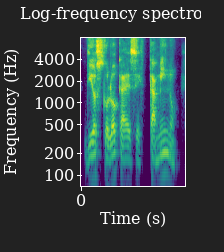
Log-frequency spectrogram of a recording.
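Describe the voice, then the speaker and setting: A man's voice: deep voice, steady tone, measured pace. A Colombian man, a pastor with a Colombian Spanish accent, preaching a devotional sermon and praying with fervent, repetitive prophetic declarations. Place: online devotional broadcast.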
